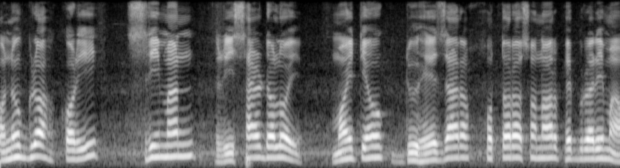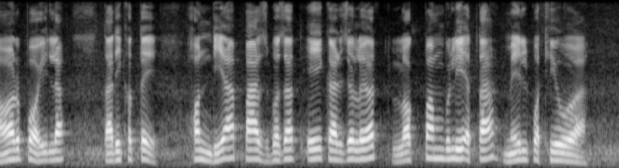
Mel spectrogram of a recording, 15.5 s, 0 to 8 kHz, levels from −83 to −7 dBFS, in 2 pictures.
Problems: constant background noise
